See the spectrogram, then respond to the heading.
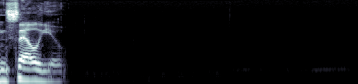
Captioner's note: tense silence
